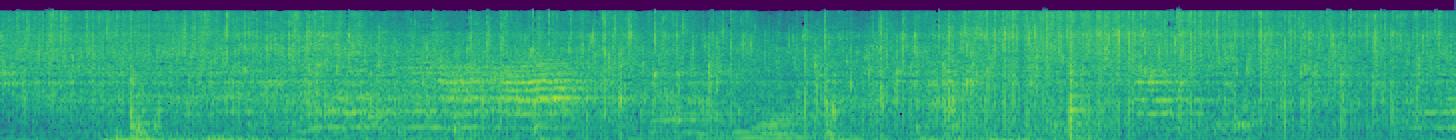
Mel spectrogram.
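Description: Marinated chicken wings frying in shallow hot oil in a pan, with a steady crackling sizzle.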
